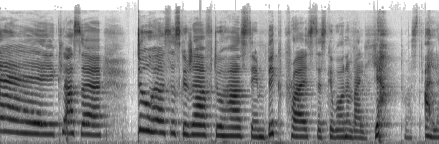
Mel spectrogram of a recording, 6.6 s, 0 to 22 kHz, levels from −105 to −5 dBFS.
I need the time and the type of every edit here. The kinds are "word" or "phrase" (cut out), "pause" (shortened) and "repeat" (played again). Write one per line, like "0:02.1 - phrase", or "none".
0:04.9 - word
